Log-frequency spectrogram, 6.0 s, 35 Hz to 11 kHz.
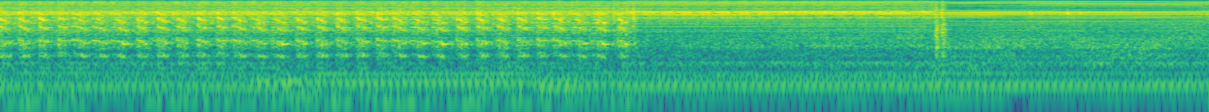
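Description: Starter cranking the 5.2-litre V8 of a 1997 Dodge Ram B2500 in an even rhythm during a compression test, on a nearly dead battery. The cranking stops about three seconds in, leaving a steady hum.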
